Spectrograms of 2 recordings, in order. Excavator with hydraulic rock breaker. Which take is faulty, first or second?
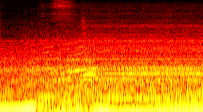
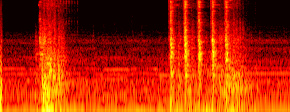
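second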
